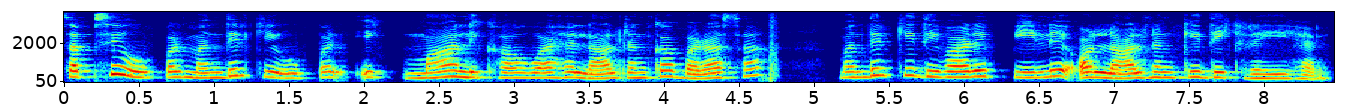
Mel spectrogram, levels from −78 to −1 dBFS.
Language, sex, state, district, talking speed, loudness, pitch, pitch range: Hindi, female, Gujarat, Valsad, 185 wpm, -16 LUFS, 225 Hz, 205-245 Hz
